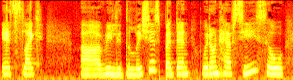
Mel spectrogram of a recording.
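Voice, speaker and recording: Woman, halting English. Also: fairly high pitch, no echo. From Mongolia. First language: Mongolian. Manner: halting, searching for English words. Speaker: interviewee. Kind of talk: casual interview answers.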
